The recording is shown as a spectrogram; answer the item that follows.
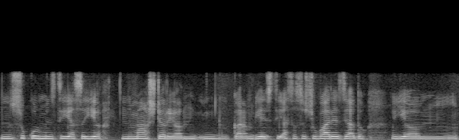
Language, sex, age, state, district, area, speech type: Kashmiri, female, 45-60, Jammu and Kashmir, Anantnag, rural, spontaneous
